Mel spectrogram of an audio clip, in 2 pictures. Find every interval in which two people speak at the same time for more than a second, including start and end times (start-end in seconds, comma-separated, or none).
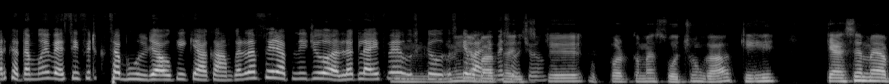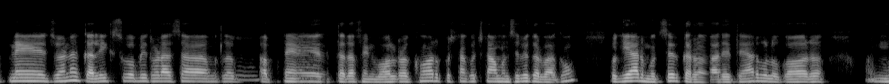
3.9-5.3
